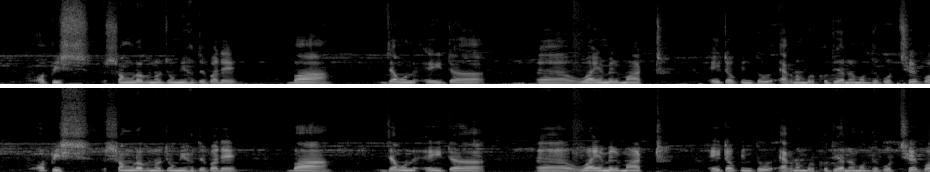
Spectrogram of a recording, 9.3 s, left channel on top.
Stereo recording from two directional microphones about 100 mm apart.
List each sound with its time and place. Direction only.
0.3 s a man's voice: centre (ahead or behind)
5.3 s speech: 10° left (ahead or behind)
7.1 s a man's voice: 5° left (ahead or behind)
